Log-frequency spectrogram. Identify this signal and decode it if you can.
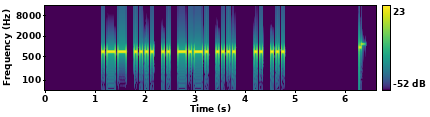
Morse code, heard as a keyed tone, about 22 wpm, 700 Hz. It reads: WHICH IS
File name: Build A Phrase - 2-Word Phrases - 22wpm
